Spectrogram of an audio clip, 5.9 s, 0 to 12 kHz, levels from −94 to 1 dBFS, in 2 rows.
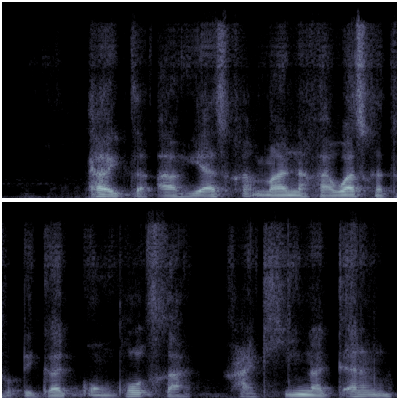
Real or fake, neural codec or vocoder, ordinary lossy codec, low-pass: fake; codec, 16 kHz in and 24 kHz out, 0.8 kbps, FocalCodec, streaming, 65536 codes; Opus, 32 kbps; 10.8 kHz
